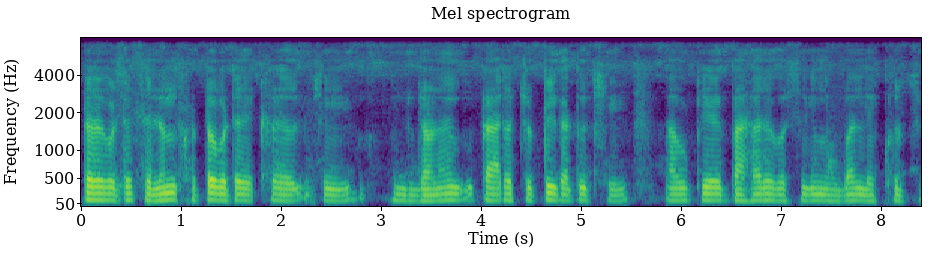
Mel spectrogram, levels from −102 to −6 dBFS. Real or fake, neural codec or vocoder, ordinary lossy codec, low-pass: fake; codec, 44.1 kHz, 3.4 kbps, Pupu-Codec; Opus, 64 kbps; 7.2 kHz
